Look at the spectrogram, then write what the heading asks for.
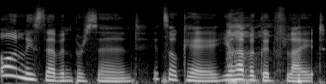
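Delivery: put-on Russian-sounding accent. Retelling what a limo driver said, imitating a Russian-sounding accent. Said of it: "a kind of a Russian sounding accent".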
